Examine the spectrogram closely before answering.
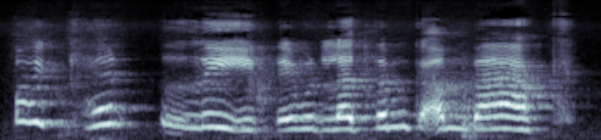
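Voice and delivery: put-on an old woman fretting under her breath; worried elderly lady, strained. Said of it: "Her voice sounds strained".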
